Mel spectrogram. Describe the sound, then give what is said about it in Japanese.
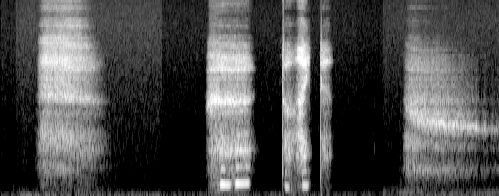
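Soft, airy breaths drawn in through the nose or mouth: a few slow, hissing inhalations separated by quiet pauses, faint and breathy. “鼻からでも口からでもいいでちゅよ。息を吸って吸って”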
